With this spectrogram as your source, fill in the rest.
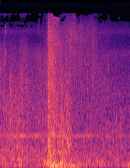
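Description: An electric zap crackles underwater.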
